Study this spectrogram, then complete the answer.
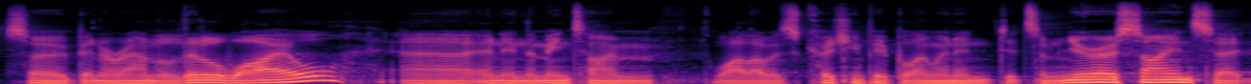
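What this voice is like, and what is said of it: Subtle Australian accent. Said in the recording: “a subtle Australian accent”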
